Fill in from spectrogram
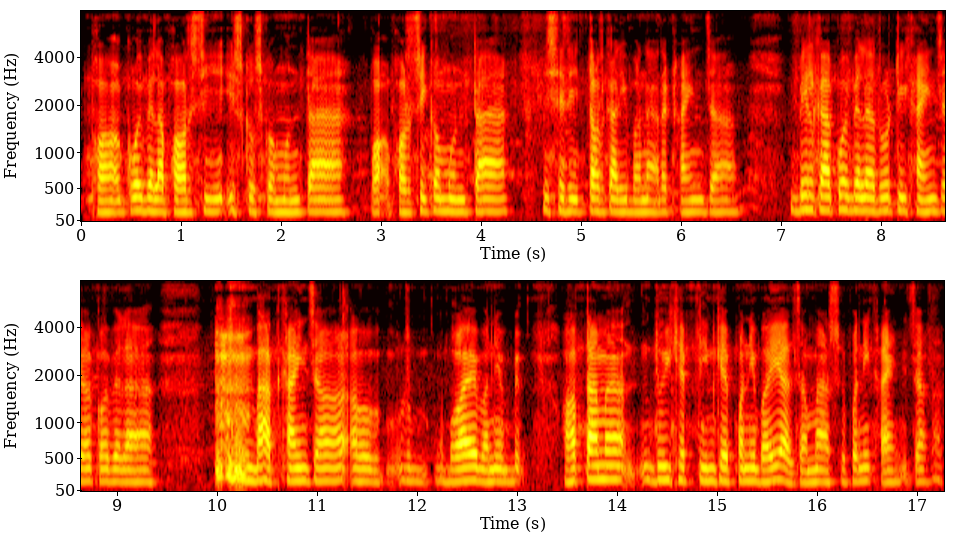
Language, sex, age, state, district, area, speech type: Nepali, female, 60+, West Bengal, Kalimpong, rural, spontaneous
